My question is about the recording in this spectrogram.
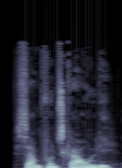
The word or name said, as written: samfundsgavnlig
